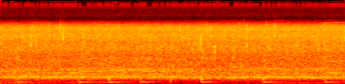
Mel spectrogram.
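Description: Steady rainfall in modded Morrowind, a soft, even watery hiss with faint drips and a low intermittent throb beneath, playing alone at low volume.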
